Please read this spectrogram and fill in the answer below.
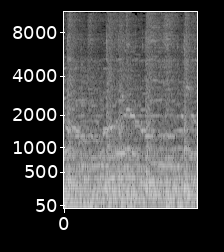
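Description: Celtic folk-rock band playing live with no singing: a steady drum-kit beat with electric guitar and bass under a bowed fiddle melody.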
